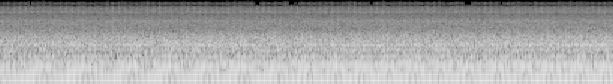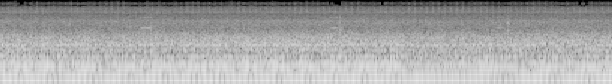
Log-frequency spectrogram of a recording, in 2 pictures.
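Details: Free, old, rusty, worn-out Honda self-propelled lawnmower, started first pull on a small test fill of gas, with oil clean and full. Steady, even engine hum at constant speed with no misses, surging or knocking. Runs healthy on its own; carburetor judged not to need cleaning.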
